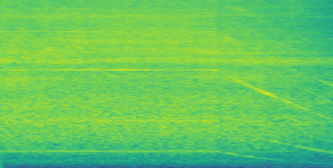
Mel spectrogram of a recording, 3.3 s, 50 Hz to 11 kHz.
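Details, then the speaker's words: Milwaukee M18 0880-20 2-gallon cordless wet/dry vacuum on an M18 battery, tested outside; loud even motor roar with a steady high whine, no knocks or rattles, pitch sagging slightly near the end, suction working normally. "We'll just turn it on. I can hear the suction coming in here."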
